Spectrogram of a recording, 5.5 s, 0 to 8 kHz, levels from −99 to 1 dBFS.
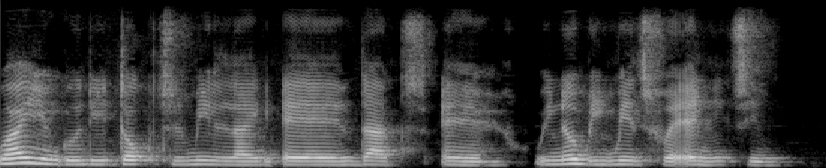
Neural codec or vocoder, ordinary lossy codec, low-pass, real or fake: codec, 16 kHz, 2 kbps, FunCodec, trained on LibriTTS, 25 frames a second; none; none; fake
